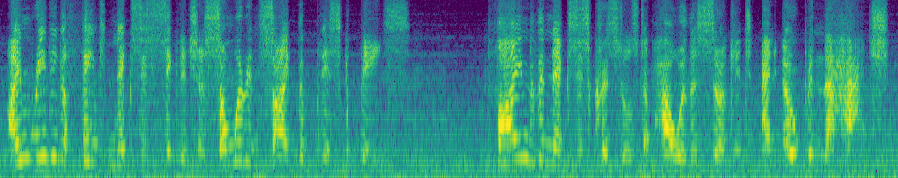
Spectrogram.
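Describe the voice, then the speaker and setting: A man playing an excitable, scheming, pompous alien commander in a video game, verbose and theatrical, prone to bursting into shouts. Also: very high voice, vocal fry, heavily acted. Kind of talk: animated video game acting.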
